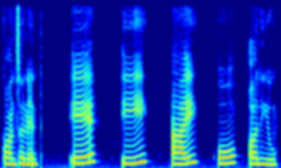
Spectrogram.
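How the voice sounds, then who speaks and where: A woman gives a spoken English lesson. She asks questions and answers them herself, and she repeats each point slowly. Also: high-pitched, no echo, studio quality. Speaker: English teacher.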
